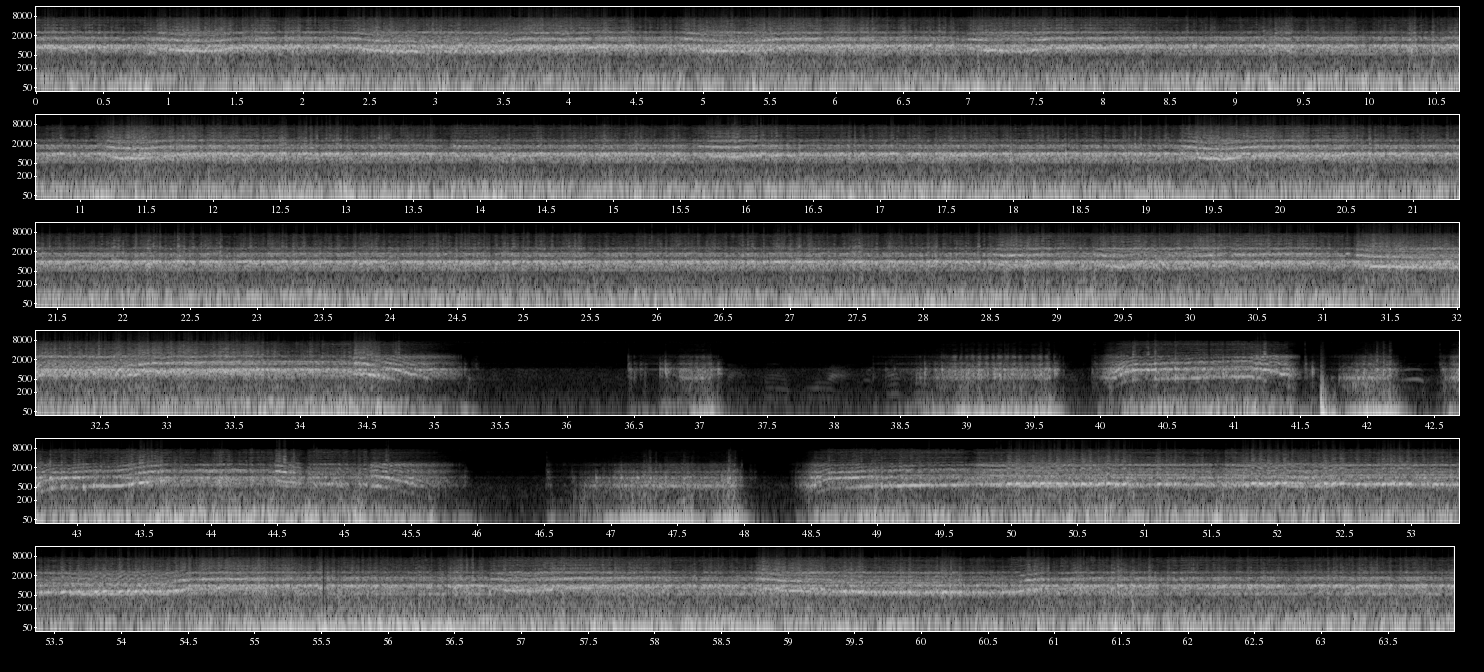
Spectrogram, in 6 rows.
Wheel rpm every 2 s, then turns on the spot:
220, 210, 230, 220, 230, 230, 230, 230, 230, 220, 230, 230, 230, 240, 220, 220, 220, 60, 0, 20, 80, 110, 120, 10, 100, 160, 160, 210, 230, 210, 200, 230.
40-42 46-48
